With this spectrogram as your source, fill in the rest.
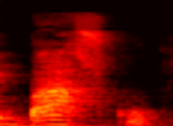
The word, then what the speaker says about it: Basco: E se escreve com V, de Vasco mesmo, tá? Se escreve com V, mas se lê Basco.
